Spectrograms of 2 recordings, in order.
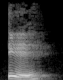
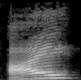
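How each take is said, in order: First: A short vowel, as in 'it'. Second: A long vowel, as in 'eye'. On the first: "letter I can make the short I sound" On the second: "and the long I sound"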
